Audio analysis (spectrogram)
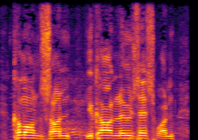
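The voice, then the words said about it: Poor imitation of another person's voice. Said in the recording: “that's the worst John Fury impression I've ever heard in my life ... It was terrible.”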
